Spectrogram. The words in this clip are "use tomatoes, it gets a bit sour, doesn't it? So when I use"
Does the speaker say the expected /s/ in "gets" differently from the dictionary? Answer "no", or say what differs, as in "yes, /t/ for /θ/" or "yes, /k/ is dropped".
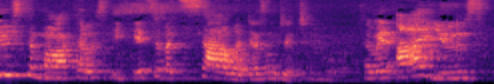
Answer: no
